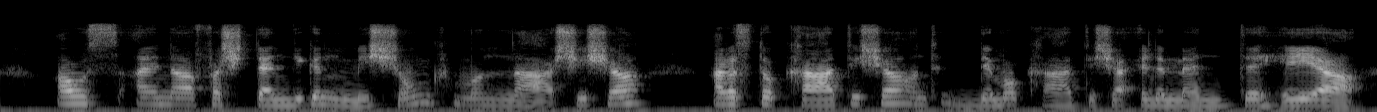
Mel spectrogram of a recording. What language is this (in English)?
German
